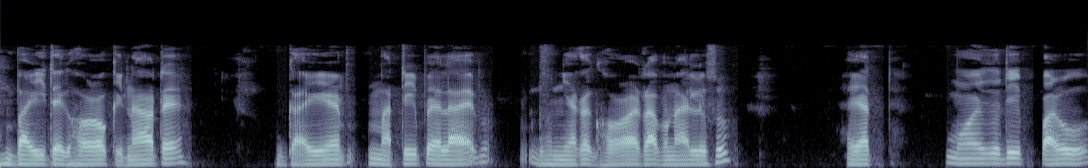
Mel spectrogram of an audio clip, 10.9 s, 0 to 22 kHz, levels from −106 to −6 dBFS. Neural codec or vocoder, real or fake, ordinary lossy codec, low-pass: none; real; none; 7.2 kHz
